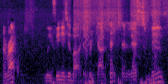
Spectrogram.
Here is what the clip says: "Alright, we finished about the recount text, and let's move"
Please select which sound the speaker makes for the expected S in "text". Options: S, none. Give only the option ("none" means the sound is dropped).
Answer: S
